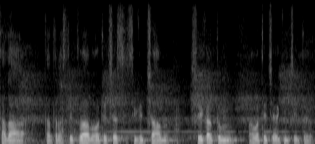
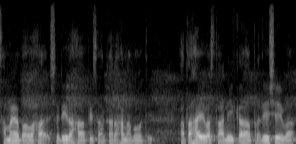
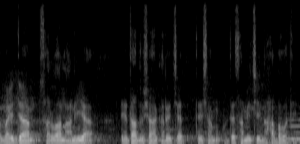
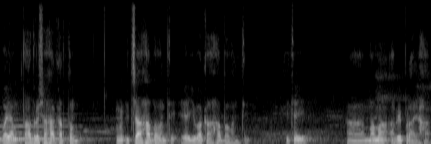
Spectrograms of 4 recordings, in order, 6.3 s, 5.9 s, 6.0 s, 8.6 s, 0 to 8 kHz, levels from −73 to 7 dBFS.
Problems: constant background noise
